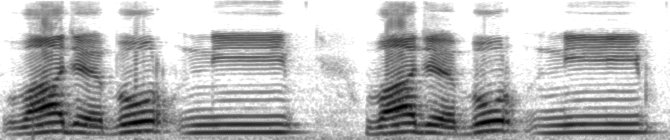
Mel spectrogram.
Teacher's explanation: یہ حمزہ وصلی ہیں اور وسط کلام میں گر جاتے ہیں، یعنی جب کلام کے درمیان میں آتے ہیں.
